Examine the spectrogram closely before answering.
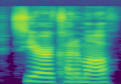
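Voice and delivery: plain reading voice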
